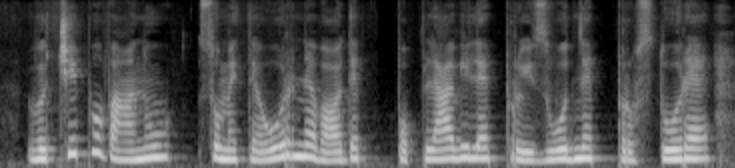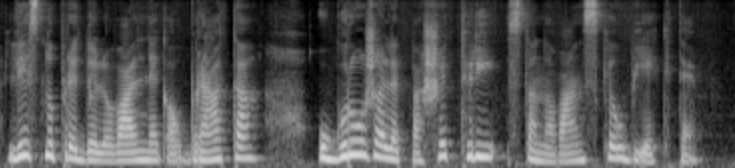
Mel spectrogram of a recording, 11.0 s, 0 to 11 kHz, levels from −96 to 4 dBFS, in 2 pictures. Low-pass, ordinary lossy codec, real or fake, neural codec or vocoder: none; none; real; none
